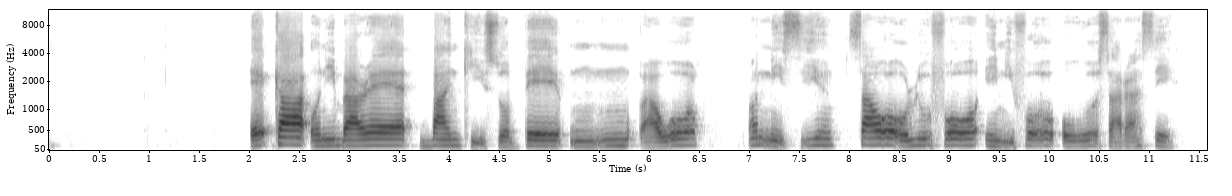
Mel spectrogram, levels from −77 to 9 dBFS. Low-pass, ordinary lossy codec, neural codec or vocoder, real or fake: none; none; codec, 24 kHz, 0.9 kbps, WavTokenizer, small release; fake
